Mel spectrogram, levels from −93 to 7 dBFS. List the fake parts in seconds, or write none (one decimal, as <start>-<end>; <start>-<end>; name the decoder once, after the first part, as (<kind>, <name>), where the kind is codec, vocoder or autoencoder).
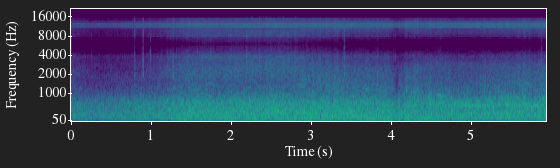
none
